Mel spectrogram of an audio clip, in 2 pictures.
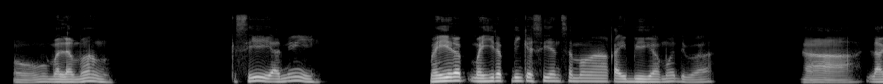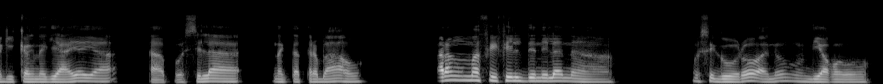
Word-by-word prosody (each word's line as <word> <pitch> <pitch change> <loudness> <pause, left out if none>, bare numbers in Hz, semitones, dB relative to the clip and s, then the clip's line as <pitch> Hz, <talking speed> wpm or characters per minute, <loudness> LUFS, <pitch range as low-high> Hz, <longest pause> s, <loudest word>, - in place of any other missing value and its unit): Oo, 110 +3 -6
malamang. 120 +1 +1 1.2
Kasi 160 -2 +2
ano 135 +5 0
eh. 130 -10 -2 1.1
Mahirap, 165 +5 +8
mahirap 155 +1 +3
din 160 0 -1
kasi 160 0 0
yan 155 -1 -1
sa 155 - -3
mga 145 -1 -1
kaibigan 130 -2 +1
mo 140 +2 -4
'di 125 - -7
ba? 115 +4 -9 0.8
Na 105 -1 -6 0.6
lagi 120 0 -2
kang 125 -1 0
nagyayaya. 135 +4 0 0.3
Tapos, 105 +1 -6
sila 135 -1 0 0.3
nagtatrabaho, 125 +2 -3 0.7
parang 195 +4 +4
mafi-feel 175 -3 +3
din 155 0 +2
nila 155 0 +3
na, 145 -3 -3 1.1
oh, 145 - -8
siguro 135 +3 +1
ano 145 +3 -4
hindi 125 0 -1
ako 115 0 -3
135 Hz, 110 wpm, -24 LUFS, 120-150 Hz, 1.2 s, Mahirap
